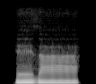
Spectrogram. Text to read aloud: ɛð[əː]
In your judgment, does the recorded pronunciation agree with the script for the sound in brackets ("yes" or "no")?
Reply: no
